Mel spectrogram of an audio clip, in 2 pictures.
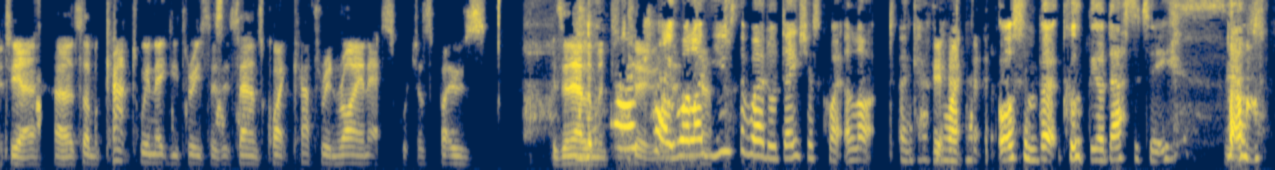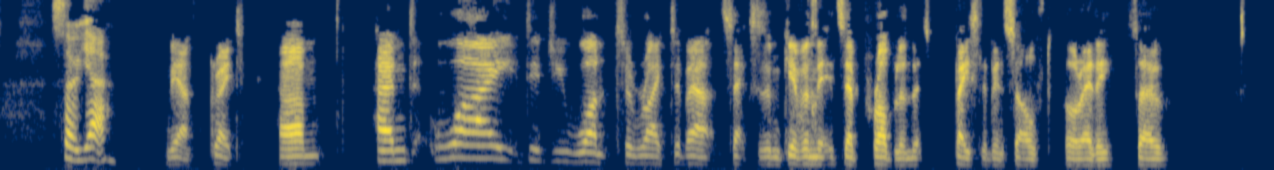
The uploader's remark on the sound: This week's was actually an Instagram Live chat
